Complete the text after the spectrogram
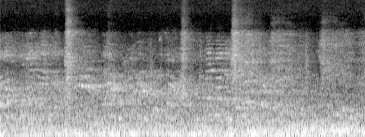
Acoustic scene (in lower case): park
